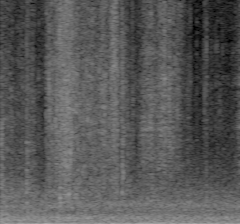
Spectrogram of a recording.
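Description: Quiet, steady background noise with a low rumble and no distinct event.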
